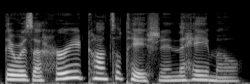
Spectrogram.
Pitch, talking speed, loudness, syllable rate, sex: 210 Hz, 215 wpm, -16 LUFS, 5.9 syllables/s, female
